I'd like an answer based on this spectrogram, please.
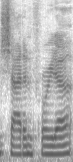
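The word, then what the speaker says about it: Schadenfreude: you want to like if you believe in chad and freuda i think that's how you say it that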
